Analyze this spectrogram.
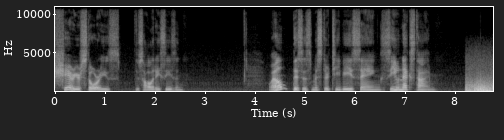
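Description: A man talks calmly and close to the microphone.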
